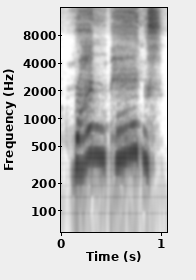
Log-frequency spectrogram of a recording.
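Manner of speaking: high urgent yell; cried out. A narrator's reading. Explorer fleeing monster, urgent high cry to pigs. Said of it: "cried Fluffy the Explorer".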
